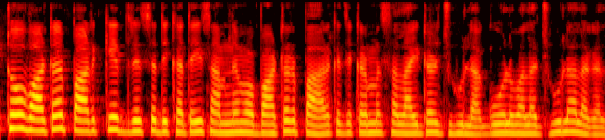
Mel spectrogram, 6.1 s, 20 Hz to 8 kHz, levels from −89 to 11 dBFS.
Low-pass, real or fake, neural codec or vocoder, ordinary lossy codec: 7.2 kHz; real; none; none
